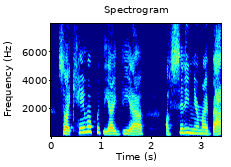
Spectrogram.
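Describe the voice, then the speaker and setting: In an ordinary speaking voice, a woman talks at a fairly slow pace with ordinary pitch variation. The recording is very clean with a silent background and a dry, close sound with no echo. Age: 50s. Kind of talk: casual chat.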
